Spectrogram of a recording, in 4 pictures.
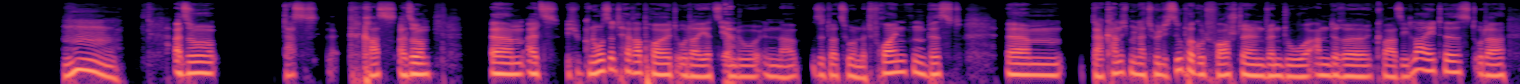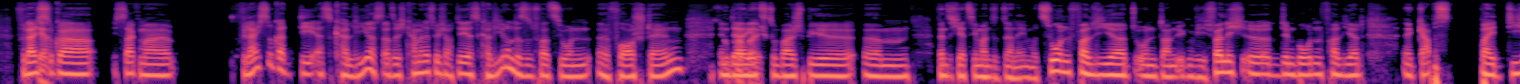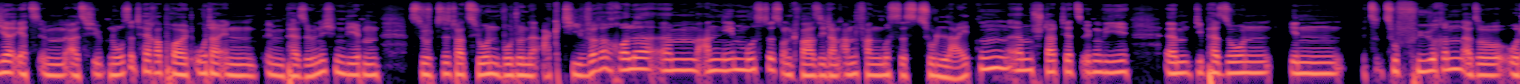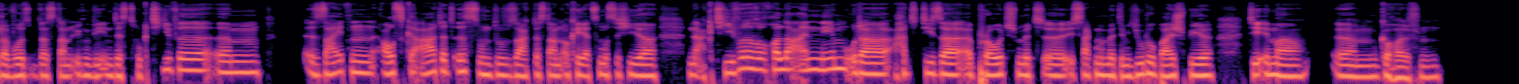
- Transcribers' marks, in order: stressed: "leitest"; other background noise; stressed: "leiten"; in English: "Approach"
- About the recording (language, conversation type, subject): German, podcast, Wie zeigst du Empathie, ohne gleich Ratschläge zu geben?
